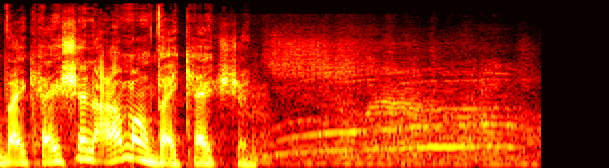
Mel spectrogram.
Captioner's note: audience exclaim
